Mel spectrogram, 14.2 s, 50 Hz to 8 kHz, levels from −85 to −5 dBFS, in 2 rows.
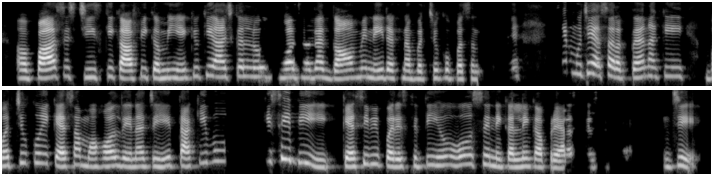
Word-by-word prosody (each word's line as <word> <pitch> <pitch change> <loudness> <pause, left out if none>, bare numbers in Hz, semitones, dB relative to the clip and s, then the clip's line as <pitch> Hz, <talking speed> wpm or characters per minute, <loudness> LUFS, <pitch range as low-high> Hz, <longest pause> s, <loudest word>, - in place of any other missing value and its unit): अ, 250 -1 +1
पास 265 +3 +9
इस 295 -2 -11
चीज़ 270 -2 -5
की 295 -1 -5
काफ़ी 245 +1 +6
कमी 255 0 -1
है 245 - -1
क्योंकि 300 +4 -7
आजकल 295 +2 -3
लोग 290 -1 -3
बहुत 270 +1 +2
ज़्यादा 260 +1 0
गाँव 240 +2 +4
में 285 - -6
नहीं 255 -1 -1
रखना 245 -1 -2
बच्चों 230 +2 -5
को 255 - -6
पसंद 230 -1 -5
करते 240 +4 -22
है, - - -15
लेकिन 410 +7 -15
मुझे 385 +1 -5
ऐसा 325 -1 0
लगता 265 0 0
है 270 - +2
ना 310 - -2
कि 300 0 -8 0.3
बच्चों 260 +7 -3
को 345 +1 -7
एक 325 -4 -4
ऐसा 240 +4 +3
माहौल 245 0 0
देना 235 -1 0
चाहिए 240 +1 -2
ताकि 250 +7 +1
वो 395 +2 -11 0.4
किसी 420 +4 +1
भी, 275 -12 -2 0.2
कैसी 240 +5 +3
भी 305 0 -5
परिस्थिति 245 +1 -1
हो 270 - -2
वो 275 - -1
उससे 300 -1 -4
निकलने 235 -1 +1
का 225 -2 +2
प्रयास 215 -1 -1
कर 215 - -13
सकें। 235 - -18
जी। 250 0 -2
260 Hz, 220 wpm, -22 LUFS, 240-295 Hz, 0.4 s, पास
